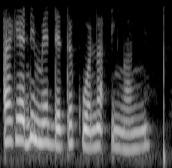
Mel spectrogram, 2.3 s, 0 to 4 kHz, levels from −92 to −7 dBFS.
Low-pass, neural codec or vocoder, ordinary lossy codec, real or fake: 3.6 kHz; none; none; real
